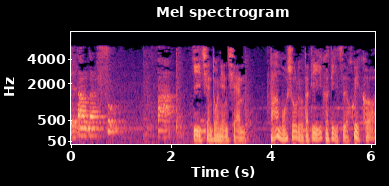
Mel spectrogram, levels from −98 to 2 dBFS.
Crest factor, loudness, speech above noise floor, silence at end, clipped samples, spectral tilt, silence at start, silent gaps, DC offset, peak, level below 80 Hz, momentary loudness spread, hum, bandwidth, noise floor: 16 dB; -19 LUFS; 20 dB; 0 s; under 0.1%; -10.5 dB/octave; 0 s; none; under 0.1%; -4 dBFS; -30 dBFS; 17 LU; none; 5.8 kHz; -38 dBFS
